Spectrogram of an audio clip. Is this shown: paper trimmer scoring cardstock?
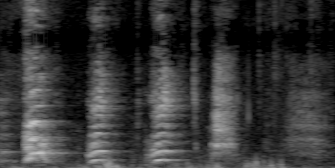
no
